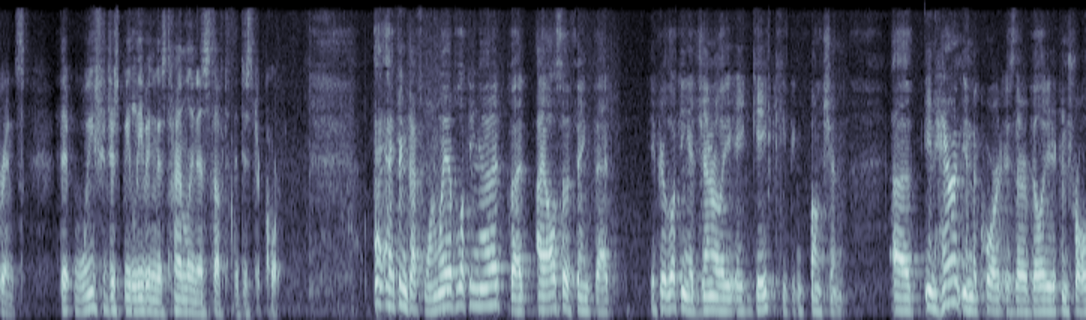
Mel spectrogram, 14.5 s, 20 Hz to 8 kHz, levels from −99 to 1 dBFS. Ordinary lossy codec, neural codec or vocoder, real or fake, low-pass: AAC, 32 kbps; none; real; 7.2 kHz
